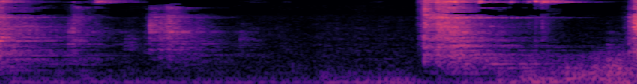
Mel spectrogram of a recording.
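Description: Steel pipe gate clanking as it is unlatched and swung open: a sharp metallic clank at the start, then another clank and rattle about a second and a half in.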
